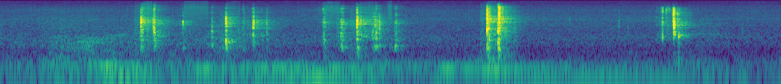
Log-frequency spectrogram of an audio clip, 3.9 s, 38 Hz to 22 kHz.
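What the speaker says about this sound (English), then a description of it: "I typed my password in" A password typed on a computer keyboard while installing software on Ubuntu 21.10, a quiet, irregular run of light key clicks with short pauses between strokes.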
